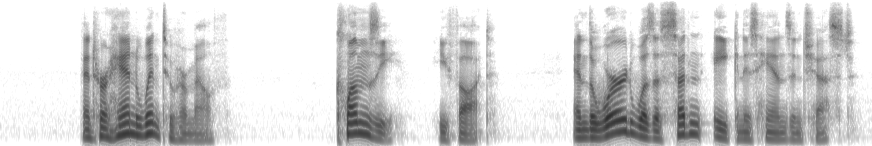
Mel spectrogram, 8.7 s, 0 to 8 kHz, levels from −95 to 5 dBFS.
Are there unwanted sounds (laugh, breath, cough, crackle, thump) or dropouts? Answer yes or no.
no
